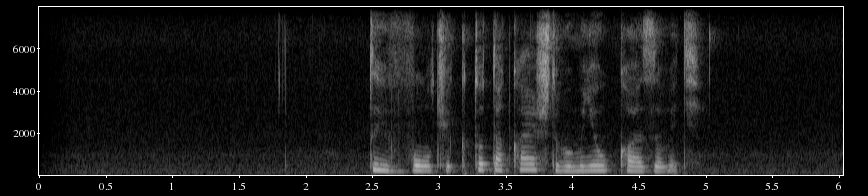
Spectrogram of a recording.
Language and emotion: Russian, angry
